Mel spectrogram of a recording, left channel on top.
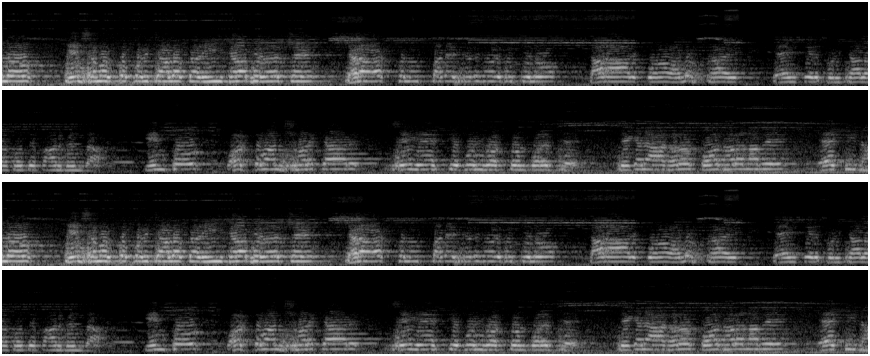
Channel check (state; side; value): identical; both; correlation 1.00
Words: যে সমস্ত পরিচালকরা ঋণ খেলাপি হয়েছে, যারা অর্থ লুটপাটের সাথে জড়িত ছিল, তারা আর কোন অবস্থায় ব্যাংকের পরিচালক হতে পারবেন না। কিন্তু বর্তমান সরকার সেই অ্যাক্টকে পরিবর্তন করেছে। সেখানে 18 ক ধারা নামে একটি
